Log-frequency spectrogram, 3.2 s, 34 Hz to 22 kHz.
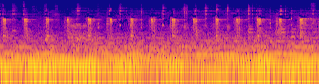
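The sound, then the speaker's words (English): A 25-second countdown timer ticks rapidly and evenly during a word-association game, over a sustained musical drone, the sharp clicks repeating about every quarter second at a constant, fairly loud level. “You still had 7 seconds left on the clock.”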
